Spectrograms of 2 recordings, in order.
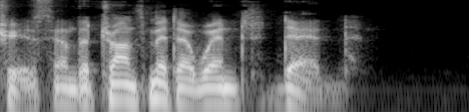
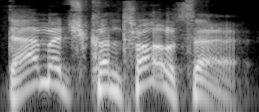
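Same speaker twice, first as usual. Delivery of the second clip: a higher call of damage control; officer shouts up to the captain, a higher call; shouted report; 9 semitones higher than usual. Acted. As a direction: call it out across the bridge. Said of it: "Frober shouted".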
